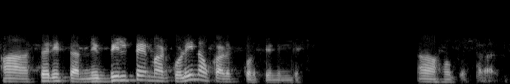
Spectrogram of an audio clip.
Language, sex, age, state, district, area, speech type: Kannada, male, 18-30, Karnataka, Chikkaballapur, urban, conversation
